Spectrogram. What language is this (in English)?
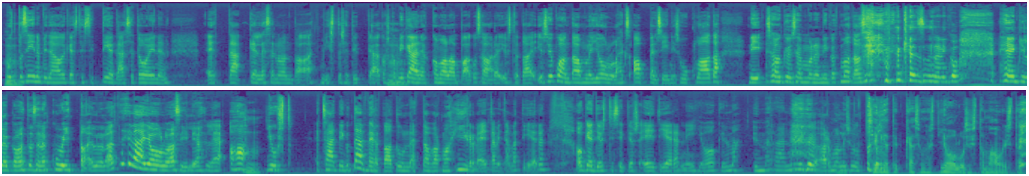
Finnish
